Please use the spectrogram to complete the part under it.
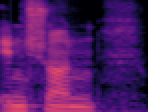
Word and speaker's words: Incheon: And so then he is off where the Battle of Incheon is underway. Am I pronouncing that correctly? – Yeah, they show the Incheon Landing.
